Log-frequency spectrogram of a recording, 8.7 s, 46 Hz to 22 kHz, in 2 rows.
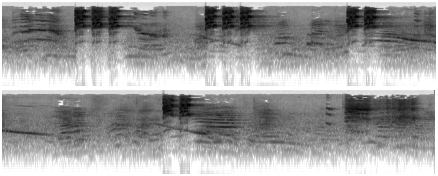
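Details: Red lory (Eos rubra) filmed in Belgrade Zoo, Serbia, in 2022: loud harsh broadband screeches in short bursts at irregular intervals, mixed with softer descending whistled notes and a background hum of chatter.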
